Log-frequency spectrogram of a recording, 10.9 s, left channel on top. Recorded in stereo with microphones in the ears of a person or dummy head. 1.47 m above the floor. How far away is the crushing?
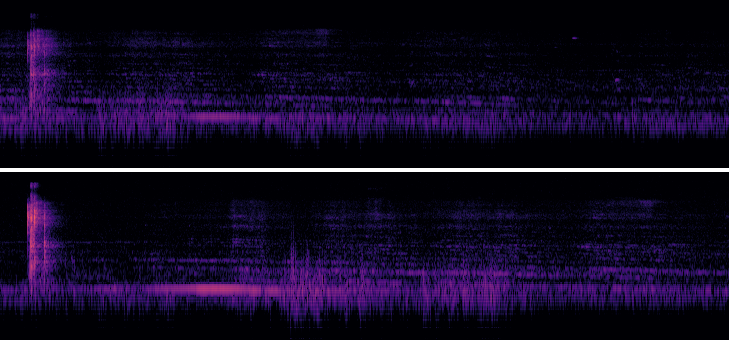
About 1.6 m.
